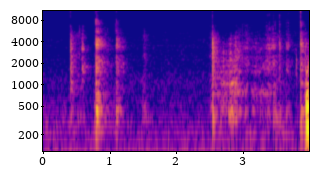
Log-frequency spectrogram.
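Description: Thin metal knitting needles clicking lightly against each other as knit stitches are worked, a few separate clicks with a brief rustle of yarn and fabric.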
